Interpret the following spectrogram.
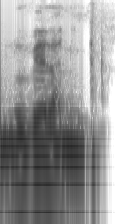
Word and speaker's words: nouvel ami: Une nouvelle amie, un nouvel ami, c'est euh c'est pareil pour la prononciation. Nouvel ami, nouvel ami, mais c'est différent à l'écriture.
